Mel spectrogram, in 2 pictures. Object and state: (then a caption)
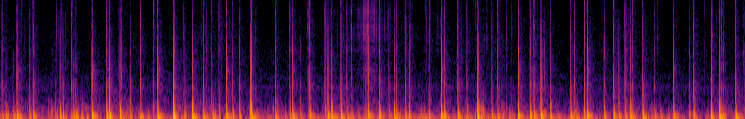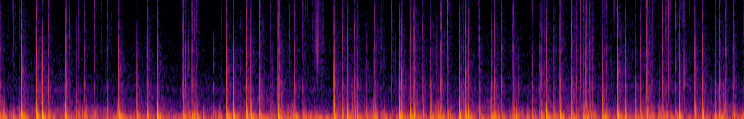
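Quilted faux-leather cover. Long nails scratch and tap rapidly across the grid surface of a flat, padded, gold, quilted metallic faux-leather cover. The sound is a dense, continuous stream of soft, dull, low-heavy taps and scrapes with no ring, at an even, quiet level throughout.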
